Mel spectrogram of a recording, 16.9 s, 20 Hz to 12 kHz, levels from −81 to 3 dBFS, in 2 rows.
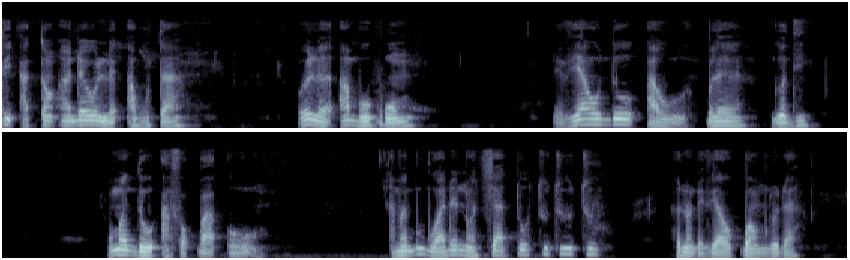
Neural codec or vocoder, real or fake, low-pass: none; real; 7.2 kHz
